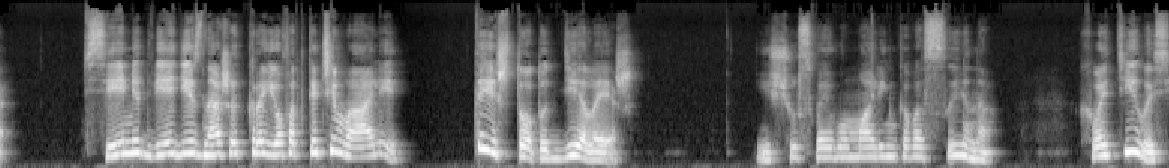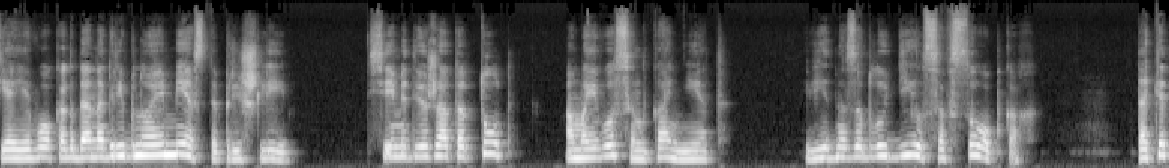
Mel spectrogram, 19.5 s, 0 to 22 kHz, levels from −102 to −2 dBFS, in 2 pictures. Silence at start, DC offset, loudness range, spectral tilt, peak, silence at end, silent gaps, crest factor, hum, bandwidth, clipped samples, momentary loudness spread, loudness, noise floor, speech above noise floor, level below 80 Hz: 0 s; under 0.1%; 6 LU; -4.5 dB/octave; 0 dBFS; 0 s; none; 14 dB; none; 18 kHz; under 0.1%; 12 LU; -15 LUFS; -71 dBFS; 57 dB; -64 dBFS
